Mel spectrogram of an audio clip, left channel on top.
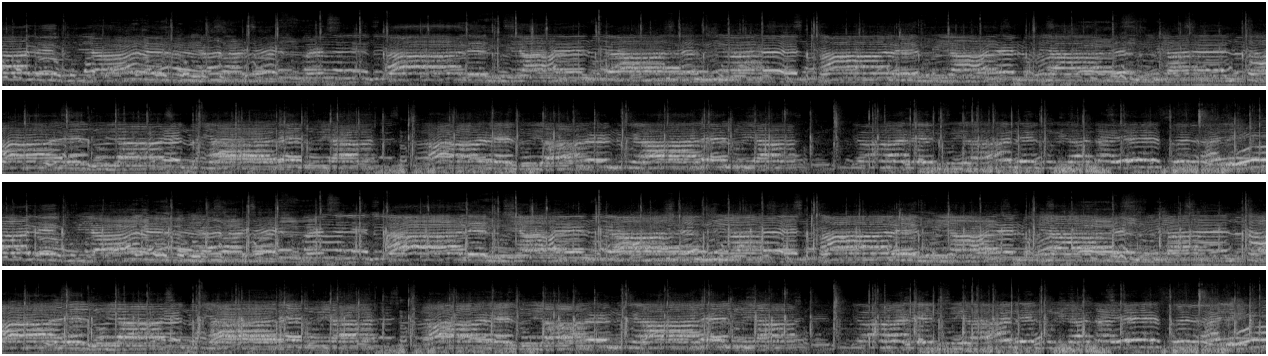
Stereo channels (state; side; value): normal; both; correlation 0.77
